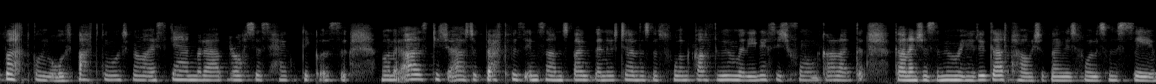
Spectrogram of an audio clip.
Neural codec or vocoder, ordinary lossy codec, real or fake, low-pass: codec, 24 kHz, 0.9 kbps, WavTokenizer, medium music audio release; none; fake; 7.2 kHz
